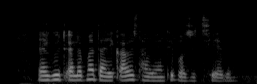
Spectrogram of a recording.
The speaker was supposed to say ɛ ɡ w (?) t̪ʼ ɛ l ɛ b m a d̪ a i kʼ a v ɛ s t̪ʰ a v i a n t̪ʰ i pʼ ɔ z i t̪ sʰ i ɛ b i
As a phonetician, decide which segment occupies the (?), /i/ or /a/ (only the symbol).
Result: i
